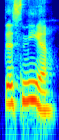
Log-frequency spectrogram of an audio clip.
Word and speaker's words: dyspnea: Dyspnea. Dyspnea. Or dyspnea. Or dyspnea. Whatever it is, you don't pronounce the P.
